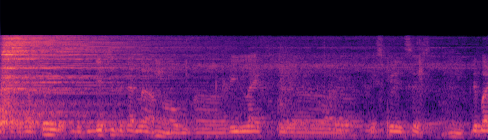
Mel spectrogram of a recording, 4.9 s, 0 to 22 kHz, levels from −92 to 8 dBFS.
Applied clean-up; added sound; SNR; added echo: none; Crash cymbal; -3 dB; none.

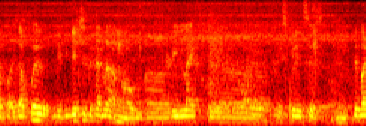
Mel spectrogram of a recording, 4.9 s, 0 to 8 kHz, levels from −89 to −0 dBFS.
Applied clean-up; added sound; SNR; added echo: none; none; none; none.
